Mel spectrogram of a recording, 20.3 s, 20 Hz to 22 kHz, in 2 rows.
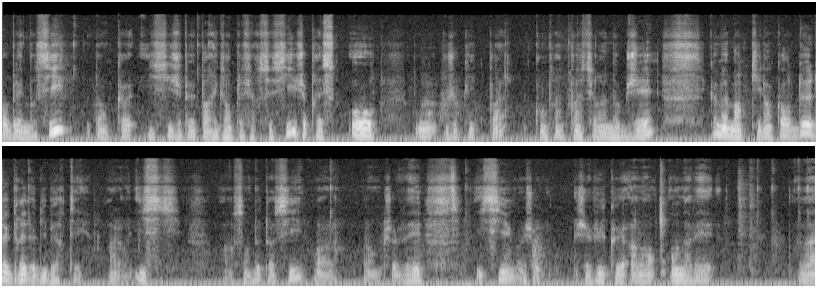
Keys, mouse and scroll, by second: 2.4 click, 3.2 click, 6.1 o, 7.2-7.6 scroll down 1, 7.8-8.6 right drag, 10.3 click, 11.7 scroll up 1, 13.3-14.4 drag, 15.7 click, 18.3 l, 19.6 click, 20.1 click.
